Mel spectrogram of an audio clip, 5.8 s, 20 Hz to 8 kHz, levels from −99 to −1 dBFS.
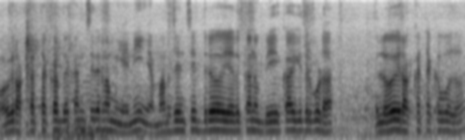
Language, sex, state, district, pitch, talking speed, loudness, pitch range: Kannada, male, Karnataka, Raichur, 165 Hz, 145 wpm, -17 LUFS, 155-170 Hz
